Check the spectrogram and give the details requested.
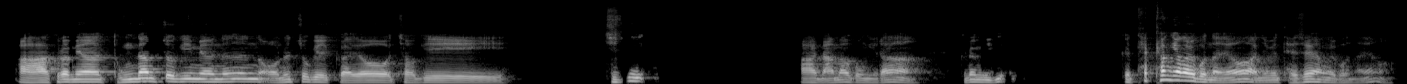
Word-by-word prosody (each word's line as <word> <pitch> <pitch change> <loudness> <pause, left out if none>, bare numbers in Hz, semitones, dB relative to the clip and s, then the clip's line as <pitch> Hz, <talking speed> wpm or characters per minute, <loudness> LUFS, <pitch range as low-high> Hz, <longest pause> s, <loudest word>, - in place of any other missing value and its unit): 아 100 0 +2
그러면 120 0 +3
동남쪽이면 130 0 +2
어느 105 +5 -4
쪽일까요? 100 -5 -1
저기 90 -3 -5 0.9
지주 150 +8 -4 1.6
아 95 -1 -4
남아공이라 95 +2 -5 0.3
그럼 110 -2 -4
이게 100 - -5 1.2
그 - - -6
태평양을 200 -5 +6
보나요 105 +1 +1
아니면 100 +1 -4
대서양을 110 0 -3
보나요? 80 0 -14
105 Hz, 200 characters per minute, -22 LUFS, 95-125 Hz, 1.6 s, 태평양을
